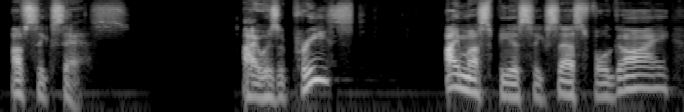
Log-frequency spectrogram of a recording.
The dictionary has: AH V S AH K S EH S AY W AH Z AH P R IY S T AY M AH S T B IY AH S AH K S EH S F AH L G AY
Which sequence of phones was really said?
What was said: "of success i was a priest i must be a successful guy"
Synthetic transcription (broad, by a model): AH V S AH K S EH S AY W AH Z AH P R IY S T AY M AH S T B IY AH S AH K S EH S F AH L G AY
